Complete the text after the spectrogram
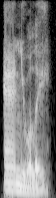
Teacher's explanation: this word has four syllables and the stress is on that first syllable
